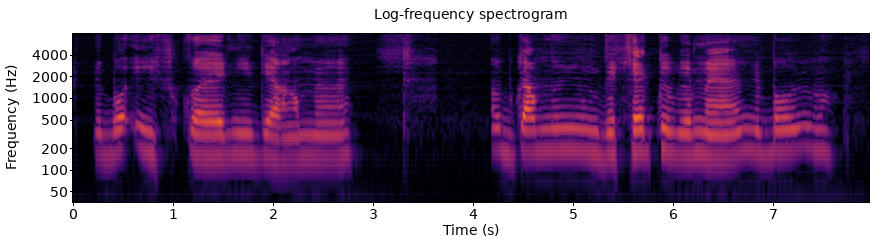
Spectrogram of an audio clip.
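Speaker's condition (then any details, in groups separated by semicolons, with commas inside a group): Cerebral palsy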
